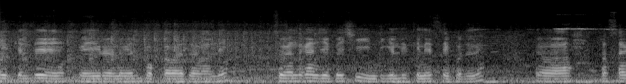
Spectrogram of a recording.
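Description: A man talking in short phrases, with a steady low engine hum underneath.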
